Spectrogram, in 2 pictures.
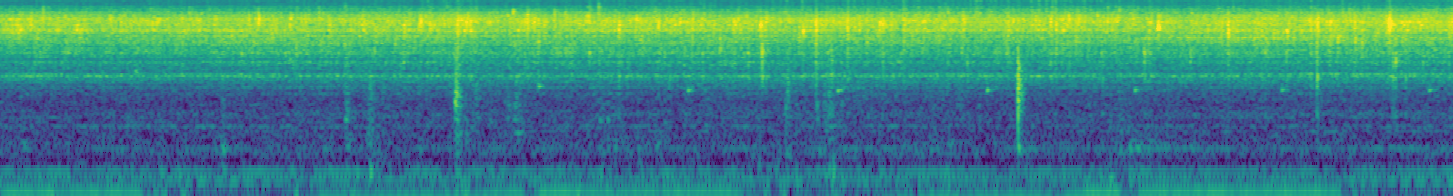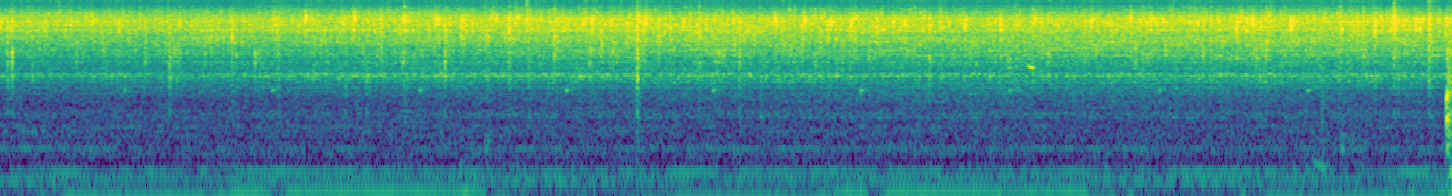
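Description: Beef and Japanese long onion sizzling steadily in a frying pan on the stove, with occasional small pops, growing slightly louder towards the end.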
